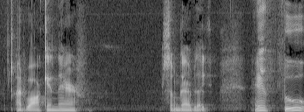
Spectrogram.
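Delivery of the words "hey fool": put-on Spanish accent, higher. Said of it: "I'm not gonna do the accent".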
